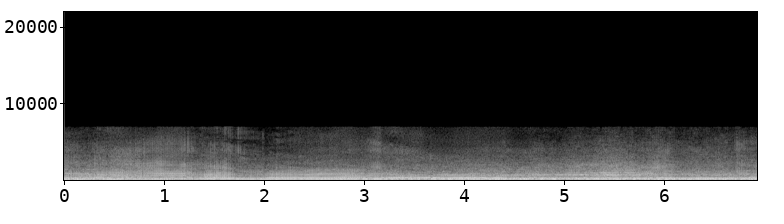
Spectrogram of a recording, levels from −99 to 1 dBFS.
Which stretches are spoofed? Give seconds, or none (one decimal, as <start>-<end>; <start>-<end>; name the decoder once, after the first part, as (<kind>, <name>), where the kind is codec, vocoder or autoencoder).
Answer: 0.5-1.2 (codec, DAC); 2.3-4.7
